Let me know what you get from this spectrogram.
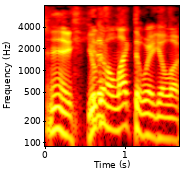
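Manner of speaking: menacing, veiled mobster-style voice. Imitating the Men's Wearhouse ad line as a mob boss: imitating a threatening mob boss. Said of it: "He says it like it's a threat".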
